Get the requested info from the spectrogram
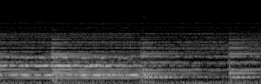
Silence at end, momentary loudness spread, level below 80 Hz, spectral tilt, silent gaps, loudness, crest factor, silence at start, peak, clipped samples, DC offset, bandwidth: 0 s; 11 LU; -50 dBFS; -5 dB/octave; none; -29 LUFS; 14 dB; 0 s; -16 dBFS; under 0.1%; under 0.1%; 18.5 kHz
